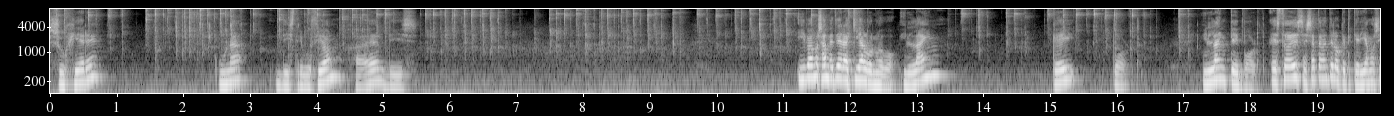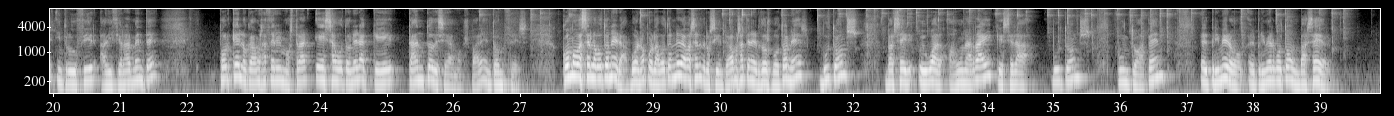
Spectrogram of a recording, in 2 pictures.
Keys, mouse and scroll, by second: 0.0-11.9 typing, 15.0-16.9 typing, 27.7 typing, 28.8 typing, 30.9-39.9 typing.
